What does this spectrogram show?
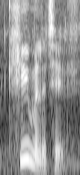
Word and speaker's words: cumulative: The word is cumulative. The first syllable of this word sounds like the letter Q.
